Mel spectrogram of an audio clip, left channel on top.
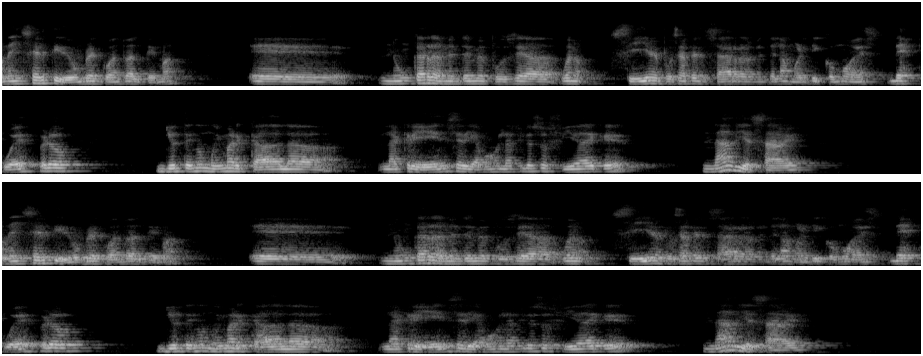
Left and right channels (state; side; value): normal; both; correlation 0.27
